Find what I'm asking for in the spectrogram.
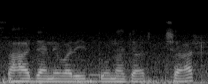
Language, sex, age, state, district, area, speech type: Marathi, male, 18-30, Maharashtra, Nagpur, urban, spontaneous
